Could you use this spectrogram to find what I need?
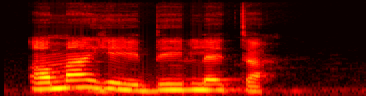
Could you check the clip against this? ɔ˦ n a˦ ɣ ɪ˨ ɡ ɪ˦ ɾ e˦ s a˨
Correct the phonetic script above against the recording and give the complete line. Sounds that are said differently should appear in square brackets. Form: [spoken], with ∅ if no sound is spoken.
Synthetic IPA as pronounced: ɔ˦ [m] a˦ ɣ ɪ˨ [d] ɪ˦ [l] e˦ [t] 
